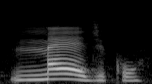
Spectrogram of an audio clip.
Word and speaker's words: médico: Médico. Médico. É uma proparoxítona porque também é a antepenúltima, né? A sílaba tônica da palavra médico é mé.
